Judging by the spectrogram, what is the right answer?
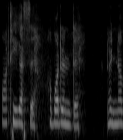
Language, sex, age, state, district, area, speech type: Assamese, female, 30-45, Assam, Jorhat, urban, spontaneous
